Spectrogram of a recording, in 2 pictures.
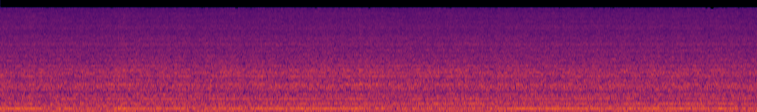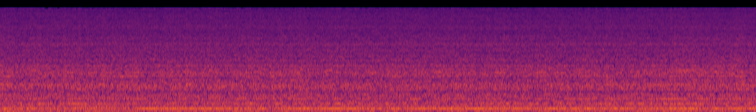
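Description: Aircraft engines drone steadily with a low hum.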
